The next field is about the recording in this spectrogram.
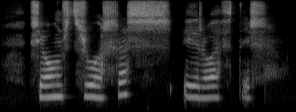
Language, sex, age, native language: Icelandic, female, 9, Icelandic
